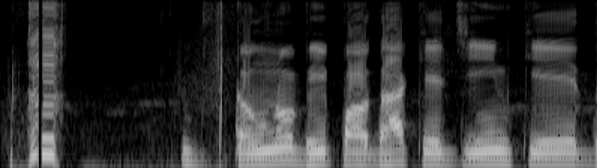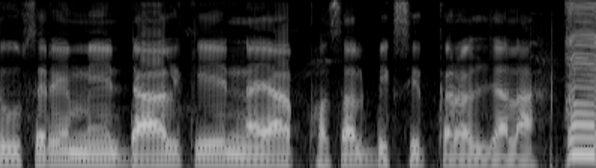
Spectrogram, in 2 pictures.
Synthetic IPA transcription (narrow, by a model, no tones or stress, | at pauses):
kəʊnobʱipɔːd̪ʱaked͡ʒiːnked̪uːsɾemẽɖaːlkenəjapʰəsəlbɪksɪt̪̚kəɾəld͡ʒaːlaː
